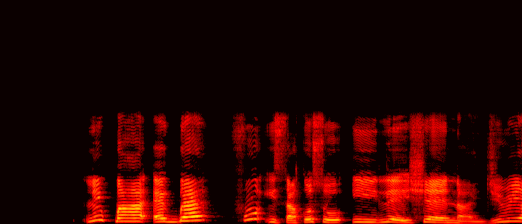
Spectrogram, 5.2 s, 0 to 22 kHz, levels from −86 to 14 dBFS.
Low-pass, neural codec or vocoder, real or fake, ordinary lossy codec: 10.8 kHz; none; real; none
